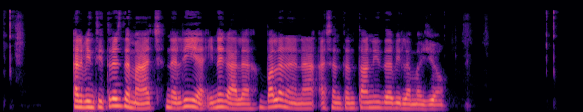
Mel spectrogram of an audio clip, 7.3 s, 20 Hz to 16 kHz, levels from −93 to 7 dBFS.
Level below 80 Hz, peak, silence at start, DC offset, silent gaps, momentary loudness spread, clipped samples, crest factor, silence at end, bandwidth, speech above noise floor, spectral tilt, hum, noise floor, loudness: -68 dBFS; -2 dBFS; 0.2 s; under 0.1%; none; 9 LU; under 0.1%; 22 dB; 1.75 s; 11.5 kHz; over 67 dB; -6 dB/octave; none; under -90 dBFS; -23 LUFS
